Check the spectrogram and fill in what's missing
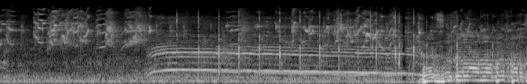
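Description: A lovebird sings at a Bupati Cup bird song contest in Kulon Progo, giving a long sustained whistling trill followed by quick chirps, heard over a chattering crowd and an announcer's voice.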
